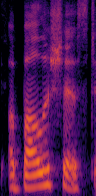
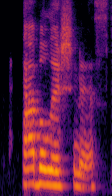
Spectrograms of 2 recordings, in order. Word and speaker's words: abolitionist: Calling yourself an abolishist. Is that how do you say it? Abolitionist.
